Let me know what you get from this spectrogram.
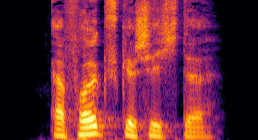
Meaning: success story
- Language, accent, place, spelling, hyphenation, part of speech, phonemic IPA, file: German, Germany, Berlin, Erfolgsgeschichte, Er‧folgs‧ge‧schich‧te, noun, /ɛɐ̯ˈfɔlksɡəˌʃɪçtə/, De-Erfolgsgeschichte.ogg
